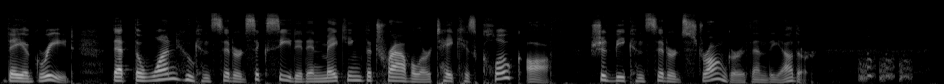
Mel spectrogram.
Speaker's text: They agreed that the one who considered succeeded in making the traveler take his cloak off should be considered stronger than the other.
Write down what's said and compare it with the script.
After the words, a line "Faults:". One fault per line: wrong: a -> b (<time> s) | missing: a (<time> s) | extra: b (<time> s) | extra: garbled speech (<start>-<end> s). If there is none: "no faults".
They agreed that the one who considered succeeded in making the traveler take his cloak off should be considered stronger than the other.
Faults:
no faults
